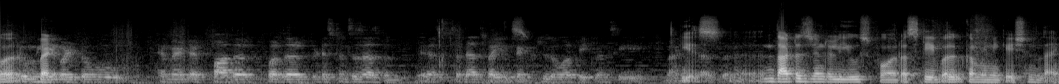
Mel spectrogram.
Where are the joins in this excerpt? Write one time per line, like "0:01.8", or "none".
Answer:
none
